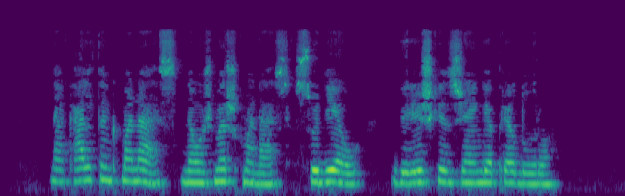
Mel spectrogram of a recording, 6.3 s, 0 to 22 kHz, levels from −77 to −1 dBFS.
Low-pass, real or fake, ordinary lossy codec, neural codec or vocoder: 19.8 kHz; real; AAC, 32 kbps; none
